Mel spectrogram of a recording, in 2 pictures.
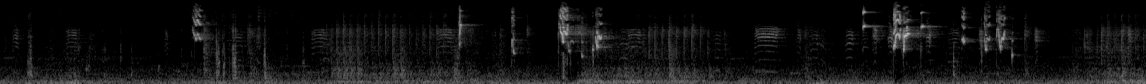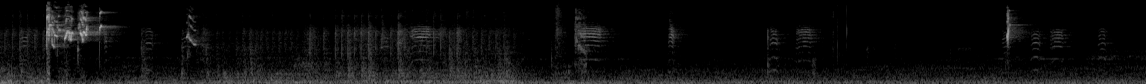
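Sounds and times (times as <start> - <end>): lovebirds chirping: 7.6 - 10.6.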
